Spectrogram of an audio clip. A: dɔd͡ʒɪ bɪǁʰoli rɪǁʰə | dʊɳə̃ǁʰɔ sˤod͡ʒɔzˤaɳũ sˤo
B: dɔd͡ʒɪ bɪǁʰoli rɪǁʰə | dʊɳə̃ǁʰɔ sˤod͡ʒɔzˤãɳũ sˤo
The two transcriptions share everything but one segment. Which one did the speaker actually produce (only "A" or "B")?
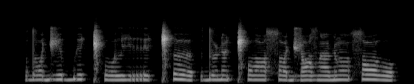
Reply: B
